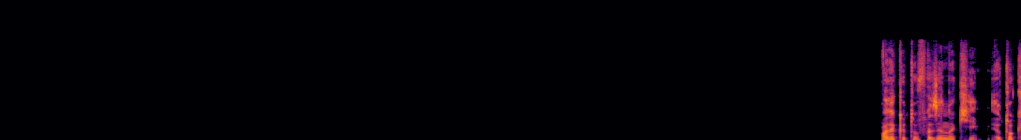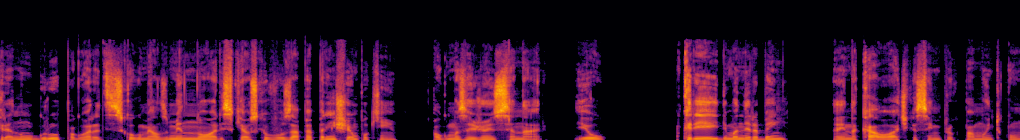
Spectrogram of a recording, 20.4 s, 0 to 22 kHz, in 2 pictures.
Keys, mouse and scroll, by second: 0.2 click, 0.5 alt+d, 1.7 alt+d, 2.4 click, 3.1 alt+d, 4.1 click, 4.5 alt+d, 5.5 alt+d, 7.8 ctrl+click, 18.0-18.5 middle drag, 18.5-19.1 scroll up 1, 19.1-20.4 scroll up 1.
